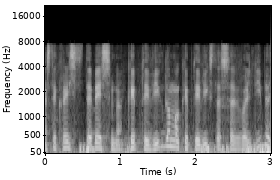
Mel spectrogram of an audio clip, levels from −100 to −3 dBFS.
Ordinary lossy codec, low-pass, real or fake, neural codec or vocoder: Opus, 64 kbps; 7.2 kHz; real; none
